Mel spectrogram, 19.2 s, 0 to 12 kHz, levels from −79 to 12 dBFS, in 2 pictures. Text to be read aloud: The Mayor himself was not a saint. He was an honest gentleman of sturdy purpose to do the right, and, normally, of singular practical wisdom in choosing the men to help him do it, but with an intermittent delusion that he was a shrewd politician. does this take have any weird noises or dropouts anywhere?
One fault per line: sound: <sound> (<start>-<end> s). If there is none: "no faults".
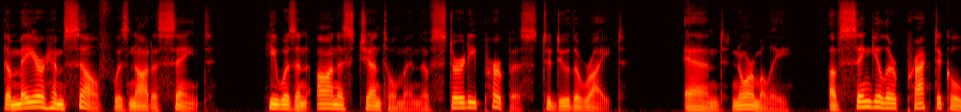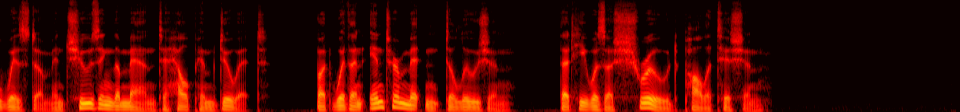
no faults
